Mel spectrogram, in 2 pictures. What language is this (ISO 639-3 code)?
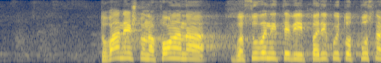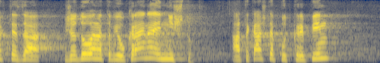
bul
